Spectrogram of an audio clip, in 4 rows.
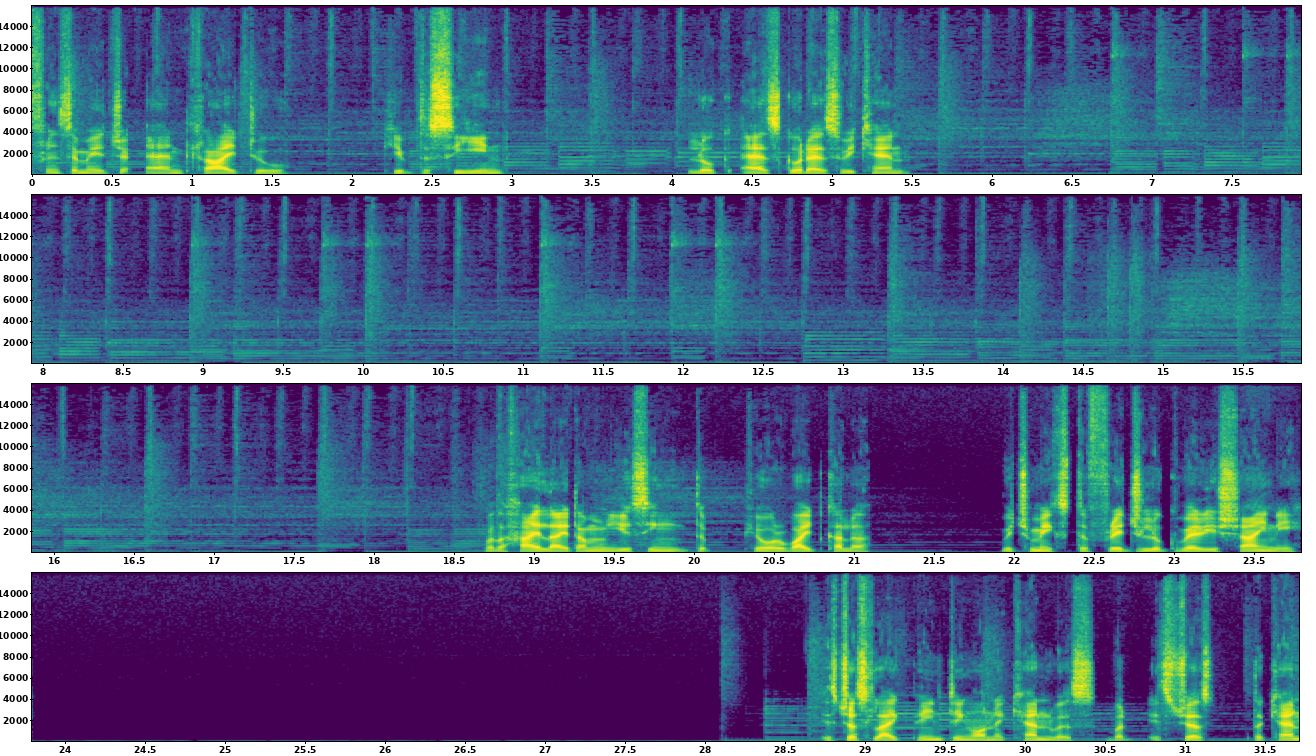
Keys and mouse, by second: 0.0-6.8 typing, 0.0 ctrl+z, 0.3 click, 0.8 ctrl+z, 1.0 ctrl+z, 4.6 ctrl+z, 5.0 ctrl+z, 6.0 ctrl+z, 6.4 ctrl+z, 6.7 ctrl+z, 6.8 ctrl+z, 7.1 ctrl+z, 8.3-11.7 typing, 9.6 ctrl+z, 10.0 ctrl+z, 10.5 ctrl+z, 10.9 ctrl+z, 11.4 ctrl+z, 13.8 ctrl+z, 14.1 ctrl+z, 14.1 ], 14.5 [, 14.7 ctrl+z, 14.7 ], 15.1 ctrl+z, 15.9 ctrl+z, 15.9 ], 16.4 [, 16.5 ], 16.9 ], 18.1 ctrl+z, 18.2-29.4 typing, 18.5 ctrl+z, 18.7 ctrl+z, 19.6 ctrl+z, 20.3 ctrl+z, 21.1 ctrl+z, 21.5 ctrl+z, 21.6 middle click, 21.9 ctrl+z, 24.1 ctrl+z, 25.8 ctrl+z, 26.0 ctrl+z, 26.4 ctrl+z, 27.4 ctrl+z, 28.1 ctrl+z, 28.2 ctrl+z, 28.5 ctrl+z, 29.9 ctrl+z, 30.7 ctrl+z.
